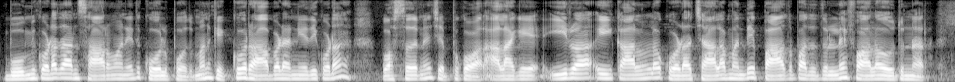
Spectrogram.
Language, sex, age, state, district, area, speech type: Telugu, male, 18-30, Andhra Pradesh, Palnadu, urban, spontaneous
